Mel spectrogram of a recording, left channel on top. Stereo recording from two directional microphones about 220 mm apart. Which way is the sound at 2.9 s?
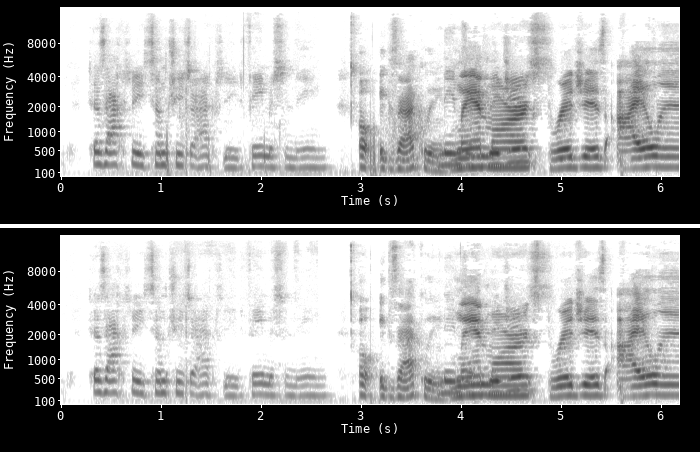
45° right (ahead or behind).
